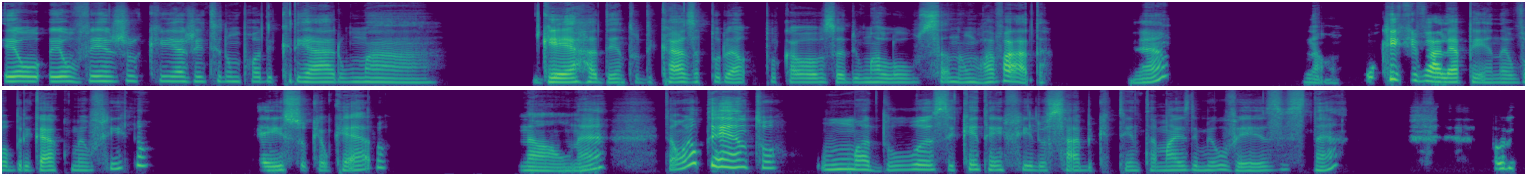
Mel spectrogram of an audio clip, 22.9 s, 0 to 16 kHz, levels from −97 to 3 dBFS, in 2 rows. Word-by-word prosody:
eu 210 Hz, 0 st, +4 dB
eu 205 Hz, 0 st, +3 dB
vejo 215 Hz, +3 st, -1 dB
que 215 Hz, 0 st, -5 dB
a 210 Hz, -, +3 dB
gente 205 Hz, 0 st, -6 dB
não 205 Hz, 0 st, -8 dB
pode 200 Hz, -1 st, -9 dB
criar 185 Hz, -2 st, -1 dB
uma 175 Hz, -3 st, -6 dB, 0.8 s
guerra 180 Hz, 0 st, +7 dB
dentro 170 Hz, 0 st, -8 dB
de 180 Hz, -, -15 dB
casa, 180 Hz, +1 st, +1 dB
por 190 Hz, -2 st, -10 dB
a 165 Hz, 0 st, -1 dB
por 185 Hz, -, -15 dB
causa 175 Hz, 0 st, -2 dB
de 175 Hz, -, -12 dB
uma 175 Hz, +1 st, -5 dB
louça 170 Hz, +1 st, -1 dB
não 180 Hz, -1 st, -7 dB
lavada, 180 Hz, +3 st, +2 dB, 0.6 s
né. -, -, 0 dB, 1.1 s
Não. -, -, -11 dB, 0.2 s
O 405 Hz, -, -3 dB
que 310 Hz, -6 st, +9 dB
que 260 Hz, -1 st, -1 dB
vale 195 Hz, -5 st, +7 dB
a 180 Hz, -, +7 dB
pena? 165 Hz, -2 st, -6 dB
Eu 160 Hz, -, -9 dB
vou 180 Hz, +1 st, -7 dB
brigar 175 Hz, -1 st, +1 dB
com 180 Hz, -, -16 dB
meu 175 Hz, -, -8 dB
filho? 255 Hz, -, -5 dB, 0.8 s
É -, -, 0 dB
isso 175 Hz, +3 st, +2 dB
que -, -, -8 dB
eu -, -, -7 dB
quero? 290 Hz, -, -2 dB, 1.0 s
Não, 155 Hz, -3 st, -3 dB
né. 180 Hz, -, -1 dB, 0.4 s
Então -, -, -2 dB
eu 470 Hz, -, +5 dB
tento 300 Hz, -, +8 dB, 0.3 s
uma, 200 Hz, 0 st, -2 dB
duas 195 Hz, +5 st, -1 dB
e 185 Hz, -, -6 dB
quem 205 Hz, +2 st, -2 dB
tem 185 Hz, -2 st, -5 dB
filho 180 Hz, -2 st, -7 dB
sabe 170 Hz, -2 st, +1 dB
que -, -, -12 dB
tenta 170 Hz, 0 st, -11 dB
mais 175 Hz, +2 st, -4 dB
de 185 Hz, -, -9 dB
mil 175 Hz, +3 st, -8 dB
vezes, 170 Hz, +4 st, -6 dB
né. 170 Hz, -, -4 dB, 1.2 s
Por 240 Hz, -, +1 dB
180 Hz, 165 wpm, -26 LUFS, 170-205 Hz, 1.2 s, que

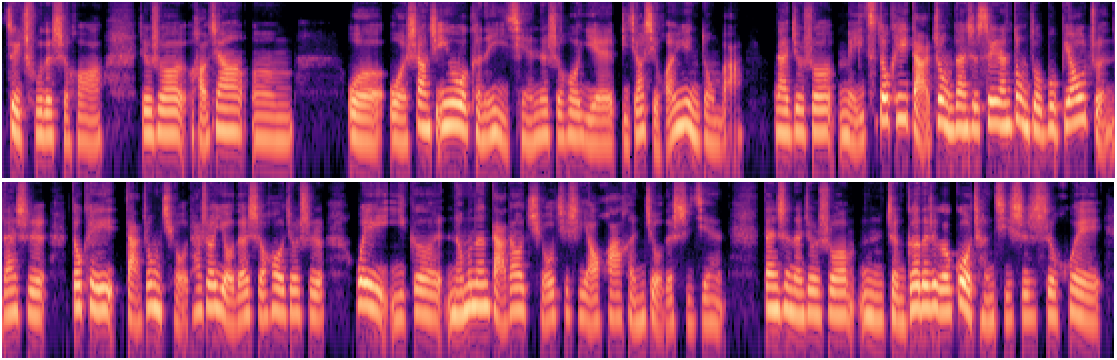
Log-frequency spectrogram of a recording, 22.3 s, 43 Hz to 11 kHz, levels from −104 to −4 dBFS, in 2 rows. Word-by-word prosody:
最 200 Hz, -6 st, +3 dB
初 175 Hz, +1 st, -2 dB
的 170 Hz, -, +2 dB
时 160 Hz, -3 st, -3 dB
候 150 Hz, +1 st, -9 dB
啊， 135 Hz, +1 st, -8 dB, 0.4 s
就 180 Hz, -1 st, +2 dB
是 -, -, -3 dB
说 180 Hz, -3 st, +1 dB
好 170 Hz, -, -3 dB
像， 190 Hz, +1 st, 0 dB
嗯， 150 Hz, 0 st, -7 dB, 0.5 s
我 150 Hz, -4 st, +1 dB
我 150 Hz, -2 st, 0 dB
上 210 Hz, +9 st, +2 dB
去 -, -, -1 dB
因 230 Hz, +2 st, +5 dB
为 230 Hz, -, +7 dB
我 210 Hz, -, +6 dB
可 170 Hz, -5 st, -5 dB
能 155 Hz, -, -4 dB
以 170 Hz, -6 st, -2 dB
前 145 Hz, +3 st, -5 dB
的 170 Hz, 0 st, -3 dB
时 170 Hz, -2 st, -4 dB
候 165 Hz, -1 st, -3 dB
也 135 Hz, -3 st, -4 dB
比 135 Hz, -, -9 dB
较 180 Hz, +5 st, -1 dB
喜 190 Hz, -, 0 dB
欢 195 Hz, +5 st, -1 dB
运 220 Hz, -9 st, +3 dB
动 135 Hz, -4 st, -8 dB
吧， 175 Hz, -, -10 dB, 0.3 s
那 185 Hz, -1 st, 0 dB
就 190 Hz, +1 st, -1 dB
是 180 Hz, -, -8 dB
说 190 Hz, -1 st, +1 dB
每 155 Hz, -5 st, -4 dB
一 145 Hz, -, -6 dB
次 -, -, -4 dB
都 275 Hz, 0 st, +9 dB
可 275 Hz, +2 st, -1 dB
以 280 Hz, -, +2 dB
打 -, -, +2 dB
中， 255 Hz, -6 st, +5 dB
但 210 Hz, 0 st, +3 dB
是 205 Hz, -, 0 dB
虽 245 Hz, +4 st, +5 dB
然 230 Hz, -1 st, +4 dB
动 260 Hz, -6 st, +3 dB
作 205 Hz, -3 st, +2 dB
不 210 Hz, +3 st, 0 dB
标 240 Hz, +6 st, +3 dB
准， 280 Hz, -, -4 dB
但 180 Hz, +2 st, -3 dB
是 175 Hz, -2 st, -2 dB, 0.2 s
都 215 Hz, -, +4 dB
可 220 Hz, +1 st, -2 dB
以 195 Hz, -1 st, +2 dB
打 150 Hz, -4 st, -3 dB
中 215 Hz, +5 st, +1 dB
球。 190 Hz, -, -7 dB
他 190 Hz, +2 st, -8 dB
说 215 Hz, +1 st, +1 dB
有 180 Hz, -10 st, +1 dB
的 155 Hz, +2 st, -2 dB
时 175 Hz, -2 st, -3 dB
候 185 Hz, +1 st, 0 dB
就 180 Hz, 0 st, -3 dB
是， 170 Hz, -3 st, -5 dB, 0.3 s
为 230 Hz, -4 st, +7 dB
一 160 Hz, +1 st, -8 dB
个 175 Hz, -1 st, -1 dB
能 175 Hz, +2 st, 0 dB
不 215 Hz, -, +5 dB
能 225 Hz, 0 st, +4 dB
打 -, -, -1 dB
到 200 Hz, +1 st, -1 dB
球， 155 Hz, -4 st, -5 dB
其 170 Hz, +1 st, -10 dB
实 170 Hz, -1 st, -6 dB
也 -, -, -5 dB
要 140 Hz, +2 st, -3 dB
花 155 Hz, +2 st, -5 dB
很 145 Hz, -2 st, -9 dB
久 -, -, -5 dB
的 130 Hz, -, -9 dB
时 135 Hz, -2 st, -4 dB
间。 140 Hz, -2 st, -9 dB, 0.3 s
但 205 Hz, -1 st, +4 dB
是 205 Hz, 0 st, 0 dB
呢， 175 Hz, -2 st, +1 dB
就 185 Hz, +1 st, -1 dB
是 175 Hz, -, 0 dB
说， 175 Hz, +1 st, -1 dB
嗯， 160 Hz, -2 st, -3 dB
整 150 Hz, -5 st, -3 dB
个 210 Hz, +5 st, +4 dB
的 215 Hz, -, +7 dB
这 220 Hz, -, +5 dB
个 190 Hz, -1 st, +3 dB
过 190 Hz, -2 st, +8 dB
程 145 Hz, -5 st, -7 dB
其 150 Hz, +1 st, -6 dB
实 160 Hz, +1 st, -2 dB
是 165 Hz, +1 st, -3 dB
会， 160 Hz, -4 st, -3 dB
175 Hz, 290 characters per minute, -22 LUFS, 155-200 Hz, 0.5 s, 都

